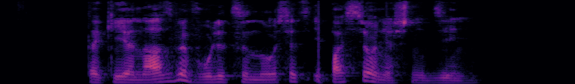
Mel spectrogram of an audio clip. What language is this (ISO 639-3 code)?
bel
